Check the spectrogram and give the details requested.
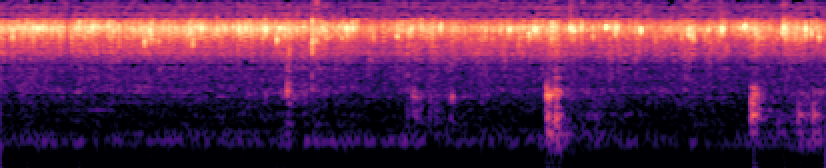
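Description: Chopped tomatoes frying in hot oil in a kadai: a steady sizzle full of small crackling spits as they soften with salt and turmeric. There are a few faint soft knocks about two, four and five and a half seconds in.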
